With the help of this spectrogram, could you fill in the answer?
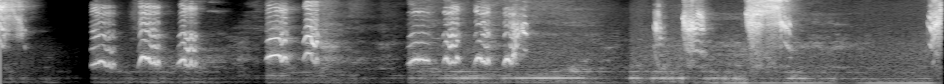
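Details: Kaka, a baby monkey screaming from hunger for fruit, repeats short warbling squeals in clusters over a low steady hum, ending with raspy, noisy shrieks.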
